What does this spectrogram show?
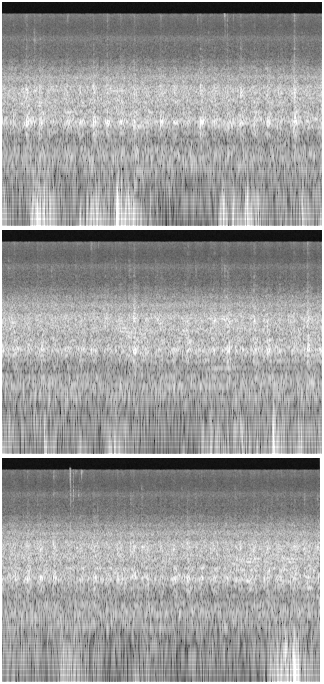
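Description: Aloo tikki (potato patties) shallow-frying in oil on a nonstick tawa: a steady sizzle with fine crackling, over an uneven low rumble.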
